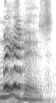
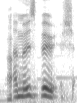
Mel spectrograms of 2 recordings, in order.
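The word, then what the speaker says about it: amuse-bouche: Well, what's a moose booze? Yep, that's what we're gonna call it now. What are you saying? Amuse bouche.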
